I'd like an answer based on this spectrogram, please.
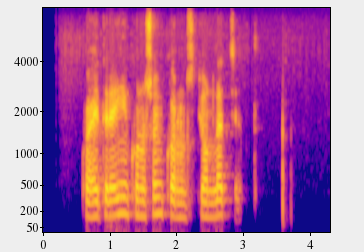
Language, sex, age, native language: Icelandic, male, 40-49, Icelandic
